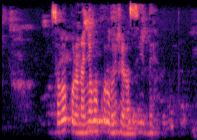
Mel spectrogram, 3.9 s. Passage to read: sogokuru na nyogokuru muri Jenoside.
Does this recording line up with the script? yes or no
yes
